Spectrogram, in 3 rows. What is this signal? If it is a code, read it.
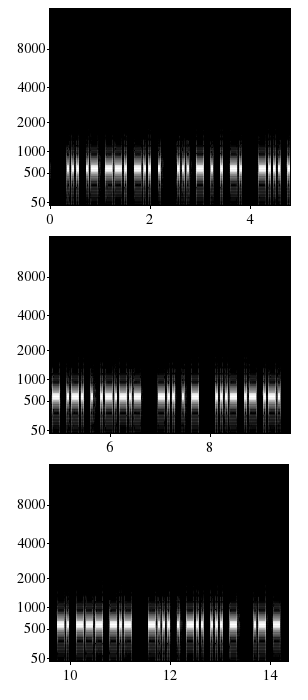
Morse code, heard as a keyed tone, about 25 wpm, 600 Hz. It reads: SAGDE STEEN BARE. DET VAR NOK BEDST AT
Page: Ferie 25 wpm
